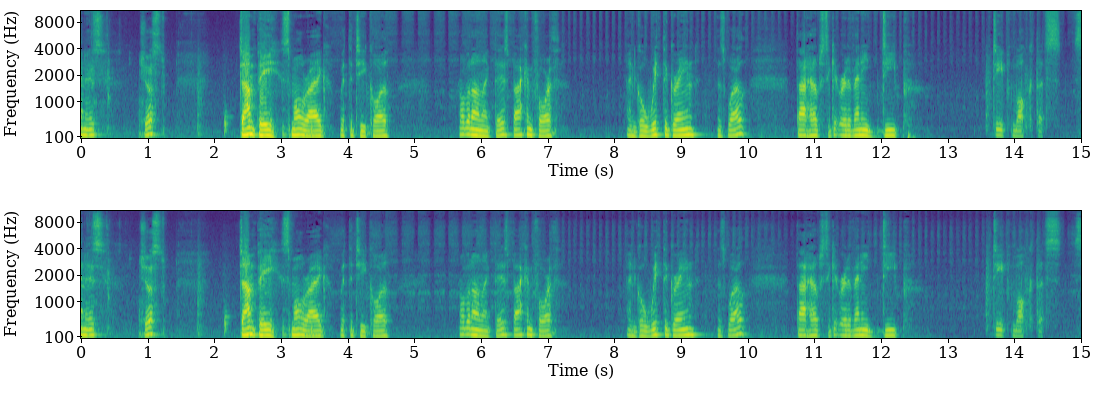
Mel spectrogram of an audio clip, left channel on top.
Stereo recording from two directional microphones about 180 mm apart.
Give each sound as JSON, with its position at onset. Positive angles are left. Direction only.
{"t": 0.0, "sound": "speech", "side_deg": 10}
{"t": 2.3, "sound": "speech", "side_deg": 30}
{"t": 5.7, "sound": "speech", "side_deg": 40}
{"t": 8.2, "sound": "speech", "side_deg": 40}
{"t": 13.7, "sound": "speech", "side_deg": 35}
